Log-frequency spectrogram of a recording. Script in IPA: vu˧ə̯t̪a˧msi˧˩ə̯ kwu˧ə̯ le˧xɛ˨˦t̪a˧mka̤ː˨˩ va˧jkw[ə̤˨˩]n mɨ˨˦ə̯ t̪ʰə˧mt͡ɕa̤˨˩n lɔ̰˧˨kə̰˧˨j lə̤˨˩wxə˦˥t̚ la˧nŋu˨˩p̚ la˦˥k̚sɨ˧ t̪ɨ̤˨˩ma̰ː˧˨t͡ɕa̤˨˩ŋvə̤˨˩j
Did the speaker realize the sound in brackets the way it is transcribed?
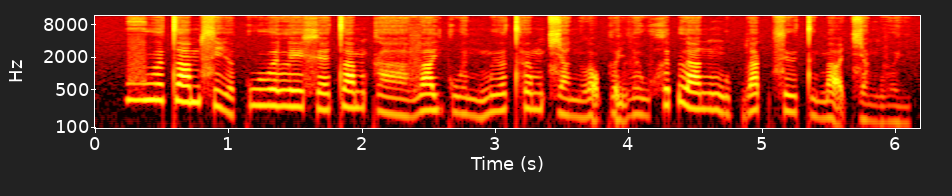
yes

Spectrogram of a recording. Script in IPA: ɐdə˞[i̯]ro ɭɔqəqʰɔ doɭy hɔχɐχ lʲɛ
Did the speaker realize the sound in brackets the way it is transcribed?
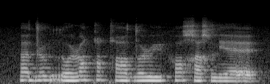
no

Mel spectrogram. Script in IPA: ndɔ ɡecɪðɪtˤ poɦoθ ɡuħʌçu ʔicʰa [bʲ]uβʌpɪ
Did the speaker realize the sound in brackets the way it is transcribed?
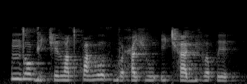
yes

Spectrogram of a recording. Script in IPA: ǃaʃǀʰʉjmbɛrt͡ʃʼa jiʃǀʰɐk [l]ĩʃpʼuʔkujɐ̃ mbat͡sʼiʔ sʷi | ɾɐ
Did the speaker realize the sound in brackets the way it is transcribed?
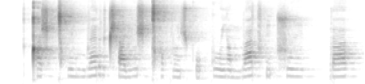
yes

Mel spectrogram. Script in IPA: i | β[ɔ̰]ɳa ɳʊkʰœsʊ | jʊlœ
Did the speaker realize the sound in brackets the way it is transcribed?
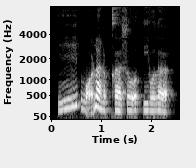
yes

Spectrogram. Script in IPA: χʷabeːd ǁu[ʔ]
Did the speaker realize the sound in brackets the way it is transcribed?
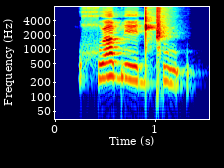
yes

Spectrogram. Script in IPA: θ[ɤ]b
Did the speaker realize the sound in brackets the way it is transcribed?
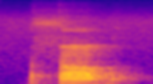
no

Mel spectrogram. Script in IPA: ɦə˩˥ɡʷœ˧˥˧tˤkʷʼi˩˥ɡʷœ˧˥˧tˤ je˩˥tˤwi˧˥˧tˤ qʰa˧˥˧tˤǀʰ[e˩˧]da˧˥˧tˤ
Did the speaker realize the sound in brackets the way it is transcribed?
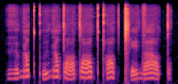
no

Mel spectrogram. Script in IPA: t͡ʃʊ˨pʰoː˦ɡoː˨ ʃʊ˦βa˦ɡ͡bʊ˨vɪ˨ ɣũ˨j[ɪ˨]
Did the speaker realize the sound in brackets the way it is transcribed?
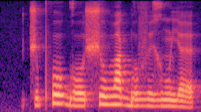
no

